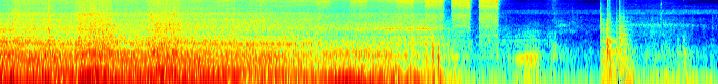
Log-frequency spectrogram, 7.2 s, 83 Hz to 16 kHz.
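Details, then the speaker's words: Early-2000s Chevy Tahoe 5.3 V8 with 4L60E, bought as a parts truck, running on sprayed carb cleaner: lumpy, surges briefly with throttle, then sputters out as the spray weakens; rough running, starved of fuel. "Well, I think that was good enough. It cleared up a little bit. I gave it a little throttle, but the old car cleaner stopped spraying real good."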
